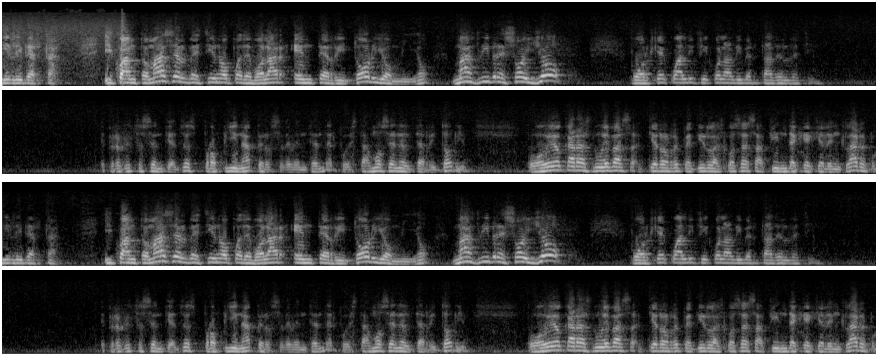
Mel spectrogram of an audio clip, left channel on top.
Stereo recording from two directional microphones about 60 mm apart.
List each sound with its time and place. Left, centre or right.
0.1 s a man's voice: left
9.7 s a man's voice: centre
